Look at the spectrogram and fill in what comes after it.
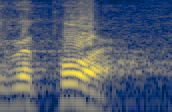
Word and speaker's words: rapport: So when it comes then to communicating, sometimes there's something which is really nice for and beneficial for us to know, known as rapport. Rapport. R-A-P-P-O-R-T. Rapport. And rapport basically is, that's really how it's spelled, by the way.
